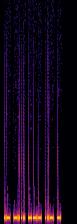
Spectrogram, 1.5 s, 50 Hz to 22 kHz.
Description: Morse code, heard as a keyed tone, about 64 wpm, 700 Hz. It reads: ABOUT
